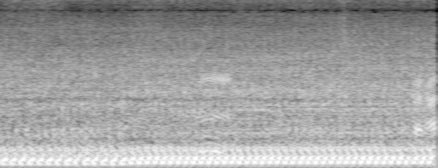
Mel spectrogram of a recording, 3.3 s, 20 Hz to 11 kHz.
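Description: An FKM Coolser 500 motorcycle engine runs close and loud, its steady throbbing putter rising slightly as the throttle is opened.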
